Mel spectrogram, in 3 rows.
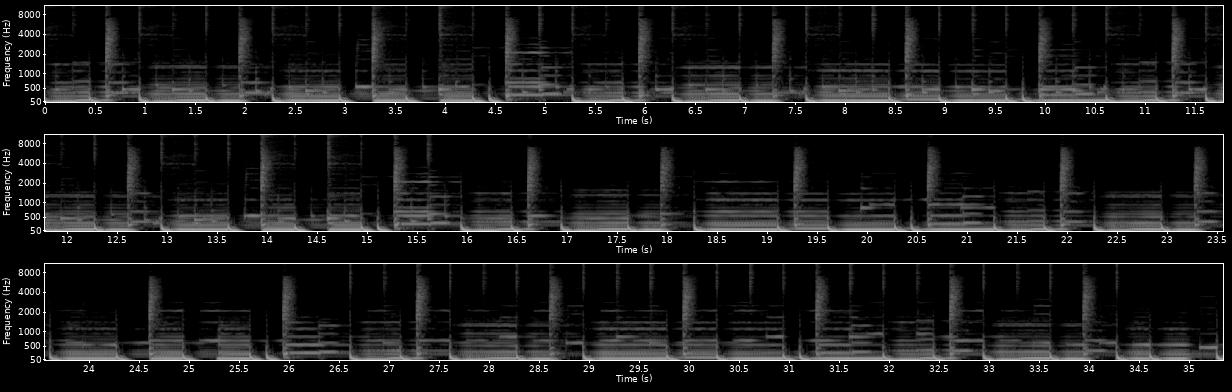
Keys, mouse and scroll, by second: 2.3 KP_1, 2.7 KP_3, 3.7 KP_1, 4.6 s, 10.3 Tab, 13.0 middle click, 16.6 click, 17.7 Tab, 18.2 click, 18.4 Tab, 18.8 click, 19.8-21.5 drag, 24.6 middle click, 25.4 middle click, 26.6 click, 27.8 middle click, 28.8 click, 30.7 click, 33.4 click, 35.0 middle click.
